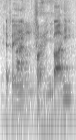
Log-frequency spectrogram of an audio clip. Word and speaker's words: Fahy: Is it just pronounced Fahy? Fahy.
